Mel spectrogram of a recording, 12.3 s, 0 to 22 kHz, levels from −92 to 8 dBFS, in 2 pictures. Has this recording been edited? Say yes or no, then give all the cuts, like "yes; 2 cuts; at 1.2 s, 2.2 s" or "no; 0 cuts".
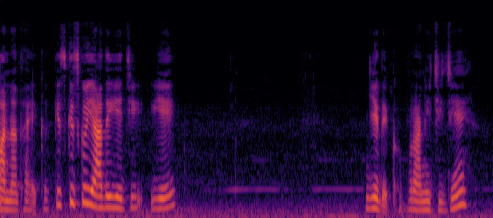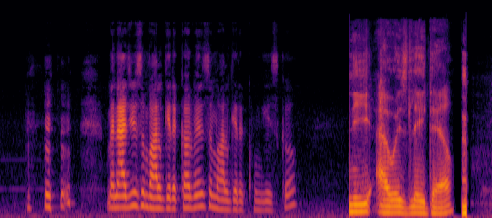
no; 0 cuts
